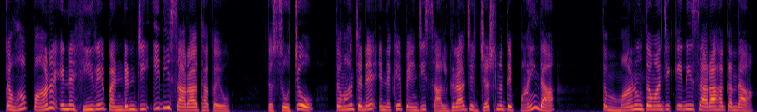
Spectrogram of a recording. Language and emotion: Sindhi, happy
